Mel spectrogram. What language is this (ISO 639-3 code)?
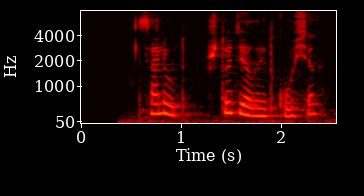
rus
